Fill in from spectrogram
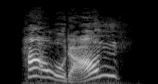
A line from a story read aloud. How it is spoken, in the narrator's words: Venus cried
